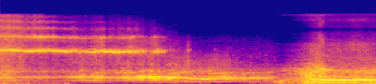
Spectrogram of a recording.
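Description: A Bugatti Veyron Super Sport accelerating hard in a straight line, a loud rising engine roar that shifts pitch, drops away briefly, then surges again, heard close from inside the car with no talking.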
